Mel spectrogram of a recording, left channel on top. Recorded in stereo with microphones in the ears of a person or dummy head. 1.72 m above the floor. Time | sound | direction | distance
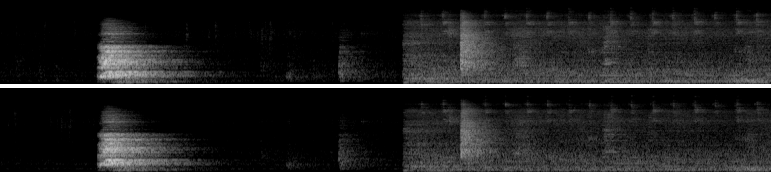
1.0 | a dog barking | 20° left (ahead or behind) | 1.6 m
2.6 | footsteps | 25° left (ahead or behind) | 2.0 m
4.0 | ticking | 55° left (ahead or behind) | 2.0 m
